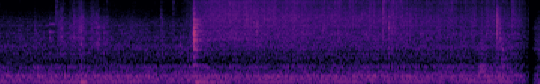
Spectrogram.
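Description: Corn tortillas fry in a pan for chicken tortilla soup, giving a steady close sizzle and crackle. One brief clatter breaks through early and a faint knock comes near the end.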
